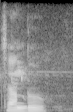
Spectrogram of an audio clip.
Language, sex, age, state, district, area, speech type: Santali, male, 30-45, West Bengal, Malda, rural, spontaneous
